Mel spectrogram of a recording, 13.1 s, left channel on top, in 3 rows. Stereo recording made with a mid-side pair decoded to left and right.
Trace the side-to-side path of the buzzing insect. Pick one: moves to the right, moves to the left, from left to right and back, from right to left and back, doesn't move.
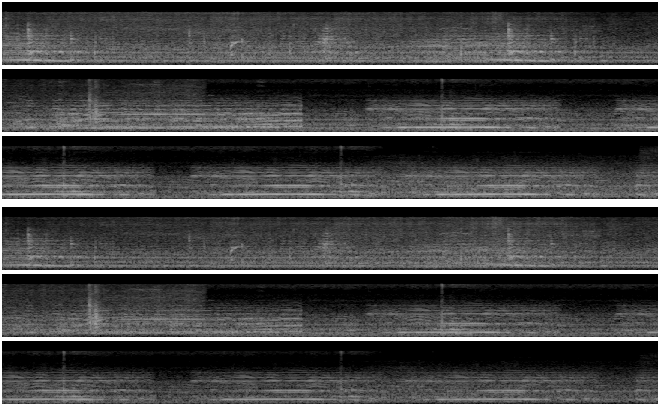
from left to right and back.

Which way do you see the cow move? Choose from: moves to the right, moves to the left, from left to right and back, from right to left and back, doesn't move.
doesn't move.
